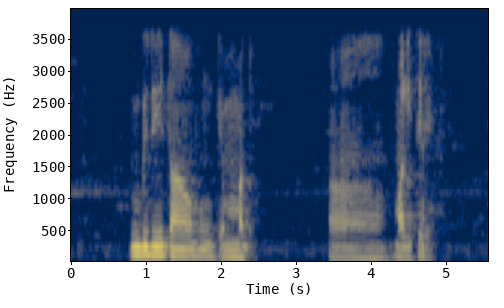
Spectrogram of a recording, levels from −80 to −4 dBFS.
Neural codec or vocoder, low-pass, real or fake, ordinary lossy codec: none; 3.6 kHz; real; AAC, 32 kbps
